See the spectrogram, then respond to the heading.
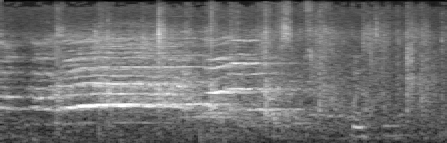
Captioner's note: shouting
